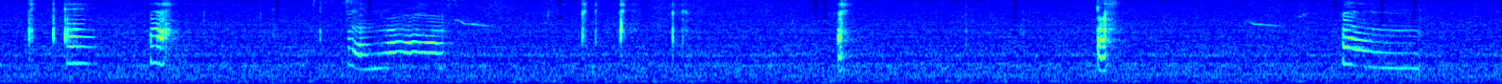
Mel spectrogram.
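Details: A house cat that has spotted prey it cannot reach gives quiet, scattered clicks and a few short, bent chirps that fall away in pitch. The calls sit faintly above a constant background hiss.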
